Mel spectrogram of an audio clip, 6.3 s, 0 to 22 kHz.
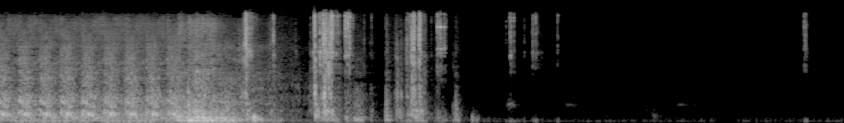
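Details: Ford Mondeo Mk4 1.8 TDCi diesel, hard cold start: about two seconds of steady cranking pulses, then clunks and silence without catching.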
